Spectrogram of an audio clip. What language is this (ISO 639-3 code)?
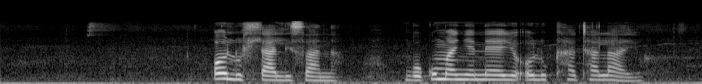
xho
